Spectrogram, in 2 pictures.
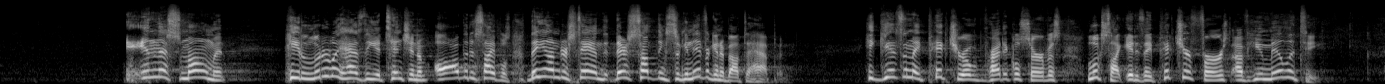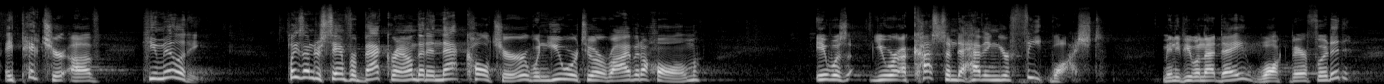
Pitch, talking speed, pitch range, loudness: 230 Hz, 165 wpm, 200-290 Hz, -18 LUFS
